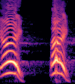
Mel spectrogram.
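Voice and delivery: high, loud hail across a valley; David hailing Saul from the mountaintop, loud and high; calling out far. Acted. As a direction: shout to someone far off.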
